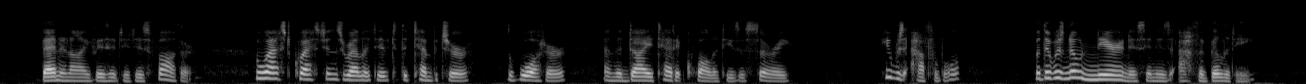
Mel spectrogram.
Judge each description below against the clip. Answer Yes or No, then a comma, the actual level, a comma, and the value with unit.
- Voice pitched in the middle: Yes, medium, 180 Hz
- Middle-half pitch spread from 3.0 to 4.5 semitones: No, wide, 5.5 semitones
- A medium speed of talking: Yes, average, 145 wpm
